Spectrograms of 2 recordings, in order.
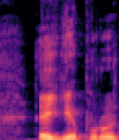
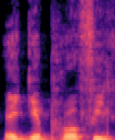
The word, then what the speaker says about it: Ege Profil: iki şirket olarak da Ege Pro çıkıyor Ege profil çıkıyor daha doğru telaffuz etmek gerekirse fiyatında bir düzeltme gerekiyor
